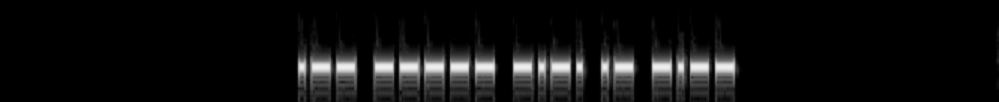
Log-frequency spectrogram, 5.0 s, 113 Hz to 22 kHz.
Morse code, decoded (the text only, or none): W0CAY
